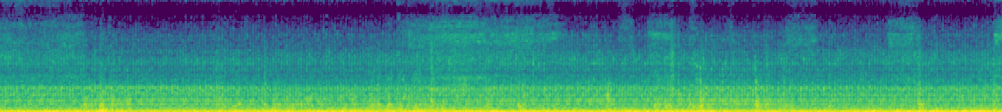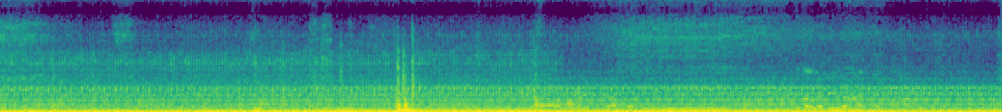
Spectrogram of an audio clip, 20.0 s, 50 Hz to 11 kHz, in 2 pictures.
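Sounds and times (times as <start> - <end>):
diesel engine idling: 0.0 - 20.0.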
